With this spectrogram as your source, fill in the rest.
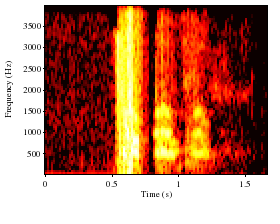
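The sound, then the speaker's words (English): A dog named Amadeus gives three quick barks in a row, the first loud and harsh, the next two more tonal and growing fainter. “Yes, Amadeus just barked for Hatter.”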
